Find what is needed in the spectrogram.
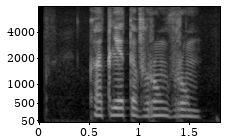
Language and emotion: Russian, neutral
